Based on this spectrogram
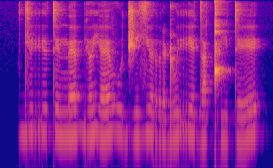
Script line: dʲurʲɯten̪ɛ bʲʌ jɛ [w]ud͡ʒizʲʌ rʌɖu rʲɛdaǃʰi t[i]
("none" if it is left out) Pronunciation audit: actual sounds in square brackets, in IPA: v, e

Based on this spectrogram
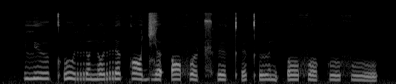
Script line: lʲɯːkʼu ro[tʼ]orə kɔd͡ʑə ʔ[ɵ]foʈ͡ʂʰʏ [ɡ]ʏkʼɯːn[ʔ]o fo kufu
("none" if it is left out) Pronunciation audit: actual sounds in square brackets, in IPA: n, ɔ, kʼ, ʔ

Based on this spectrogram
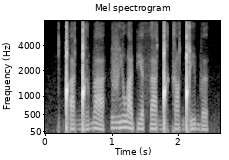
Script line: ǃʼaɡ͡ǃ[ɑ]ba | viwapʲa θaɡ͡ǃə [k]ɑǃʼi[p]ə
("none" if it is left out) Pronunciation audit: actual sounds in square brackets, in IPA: ə, k, b

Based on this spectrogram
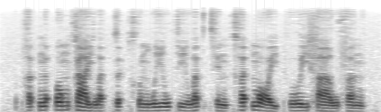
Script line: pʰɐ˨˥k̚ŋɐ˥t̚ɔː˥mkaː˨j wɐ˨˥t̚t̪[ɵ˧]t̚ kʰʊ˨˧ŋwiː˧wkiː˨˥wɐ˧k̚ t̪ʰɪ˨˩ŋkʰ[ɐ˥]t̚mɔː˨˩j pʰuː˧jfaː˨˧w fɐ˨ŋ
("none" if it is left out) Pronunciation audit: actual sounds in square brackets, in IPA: ɵ˧, ɐ˥

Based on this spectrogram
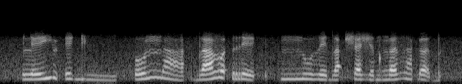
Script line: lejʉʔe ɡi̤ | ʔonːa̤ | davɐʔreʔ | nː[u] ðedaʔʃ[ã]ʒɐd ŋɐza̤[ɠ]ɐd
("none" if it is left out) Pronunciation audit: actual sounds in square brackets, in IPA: u, a, ɠ

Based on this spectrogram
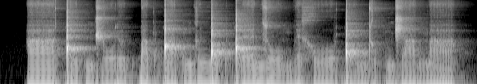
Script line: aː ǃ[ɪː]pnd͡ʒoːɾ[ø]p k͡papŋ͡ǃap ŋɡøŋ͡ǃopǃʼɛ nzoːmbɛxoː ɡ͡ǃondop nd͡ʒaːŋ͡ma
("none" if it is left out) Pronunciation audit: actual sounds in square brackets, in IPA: ɪː, ø

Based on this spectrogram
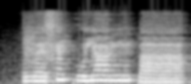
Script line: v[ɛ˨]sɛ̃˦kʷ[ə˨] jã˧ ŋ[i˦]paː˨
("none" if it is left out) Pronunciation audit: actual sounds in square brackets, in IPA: ɛ˨, ə˧, ĩ˦

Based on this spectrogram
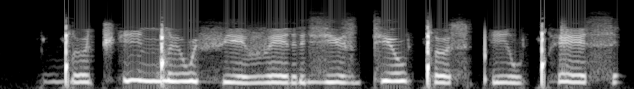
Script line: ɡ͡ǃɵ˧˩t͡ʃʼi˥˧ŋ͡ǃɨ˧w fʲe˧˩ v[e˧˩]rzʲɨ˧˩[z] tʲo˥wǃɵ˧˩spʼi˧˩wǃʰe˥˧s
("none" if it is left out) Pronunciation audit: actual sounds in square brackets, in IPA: e˧˩, z

